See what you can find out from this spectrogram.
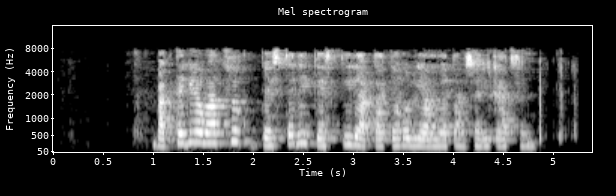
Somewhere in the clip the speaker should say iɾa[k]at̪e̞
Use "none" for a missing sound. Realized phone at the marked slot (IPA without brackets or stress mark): k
